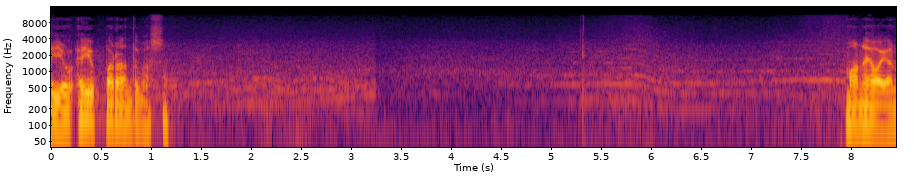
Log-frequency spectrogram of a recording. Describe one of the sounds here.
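A racing car engine screams at high revs, rising and dropping in pitch with gear changes.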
